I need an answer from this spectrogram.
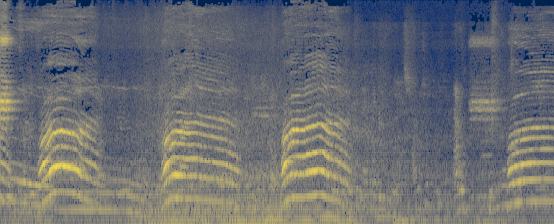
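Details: Four loud, stretched meows from a cat, each swelling and bending downward, spaced a few seconds apart, over a low background murmur with soft clicks between calls.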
